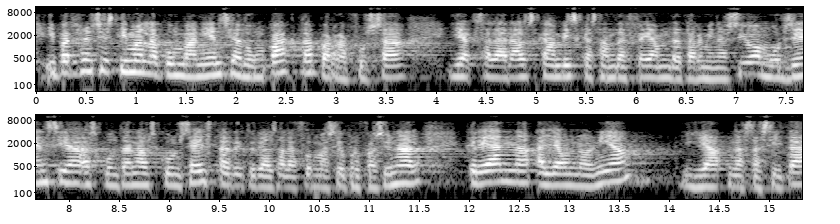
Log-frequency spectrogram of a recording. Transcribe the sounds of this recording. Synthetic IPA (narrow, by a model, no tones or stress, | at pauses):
ipəɾʃensist̪imənləkumbəniɛnsiəðumpakt̪əpərrəfuɾsa | iəksələɾaəlˠskambiskəsand̪əfeəmd̪ət̪əɾminəsioəmbuɾʒɛnsiəːskulˠt̪anəlˠskunsɛʎst̪ərit̪uɾialˠzðələfuɾməsiopɾufəsiunalˠ | kɾeanːəʔːʎaonːonia | ianəsəsit̪a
